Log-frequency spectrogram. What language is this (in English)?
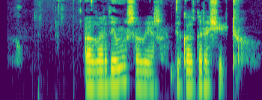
Galician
